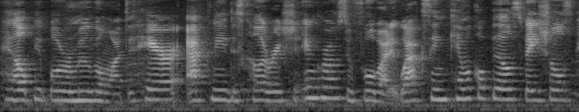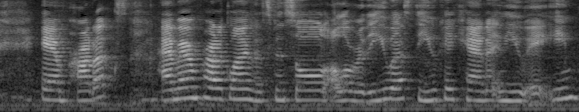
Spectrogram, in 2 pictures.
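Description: Light background noise is present. A woman speaks with monotone, flat intonation. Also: moderate pace. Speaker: esthetician hosting a live show. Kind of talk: casual livestream chat. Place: home room. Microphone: phone near.

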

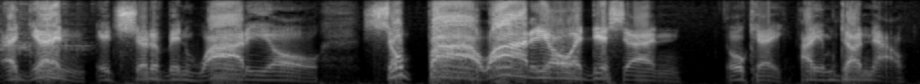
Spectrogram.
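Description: Speaking at a fairly slow pace, the put-on character voice comes out raspy. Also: man, medium pitch for a man. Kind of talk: comedic character reaction video.

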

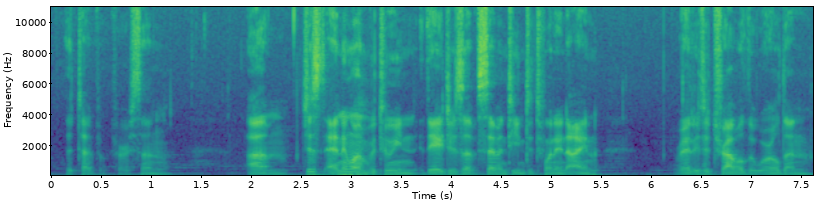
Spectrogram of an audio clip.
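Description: A man talks at a very slow pace in a medium pitch with fairly even intonation. Light background noise sits behind him. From Sweden. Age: 20s. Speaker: organization staff member; guest. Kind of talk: interview answers. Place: studio. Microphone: studio mic.

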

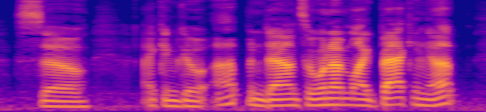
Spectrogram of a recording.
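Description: Music plays in the background of this dry, echo-free recording as the speaker talks at a moderate pace with fairly even intonation. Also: man. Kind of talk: casual vlog chat. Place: car. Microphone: phone near.

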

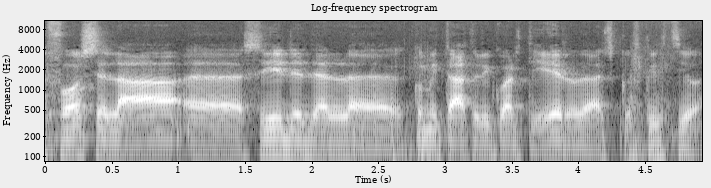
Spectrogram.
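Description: This is a man talking. He speaks at a very slow pace. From Liguria. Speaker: eyewitness interviewee, former municipal employee; witness. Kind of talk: oral history interview. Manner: halting, many fillers and repetitions. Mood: reflective, calm. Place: studio. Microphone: lapel.

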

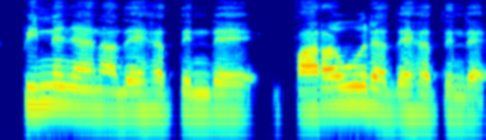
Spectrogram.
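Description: A man with a plain, everyday voice and fairly high pitch is heard in a dry, close sound with no echo, his pitch varying an ordinary amount. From Kerala, Adoor (Pathanamthitta). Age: 20s. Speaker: world record holder and activist. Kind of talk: interview.

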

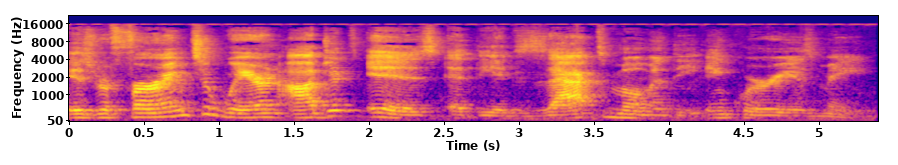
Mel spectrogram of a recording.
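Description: With light background noise and audible room echo, a man talks at a moderate pace with hardly any pauses. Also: big swings in loudness. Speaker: school news host. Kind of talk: broadcast quiz hosting. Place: studio.

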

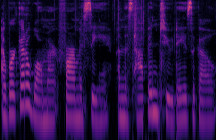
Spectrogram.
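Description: A woman with a fairly low pitch speaks in a normal speaking voice at a moderate pace, her pitch varying in an ordinary way. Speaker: horror story narrator. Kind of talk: story reading.

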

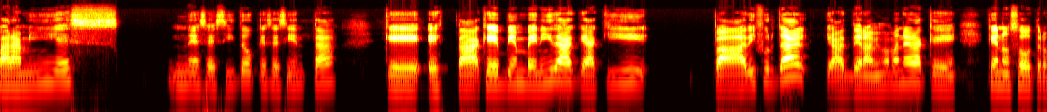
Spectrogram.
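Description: Recorded very cleanly against a silent background, a woman with a fairly low pitch speaks at a very slow pace, the sound dry and close with no echo. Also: ordinary pitch variation. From Caribbean. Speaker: podcast host. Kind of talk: casual chat.

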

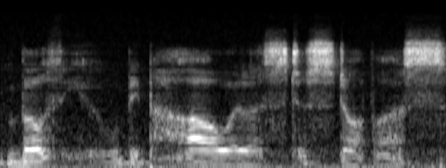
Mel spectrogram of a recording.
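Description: A man uses a put-on character voice with a very deep, low pitch, talking fairly slowly against clear background noise. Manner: menacing.

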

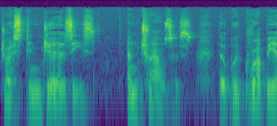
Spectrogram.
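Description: Unforced voice, reading

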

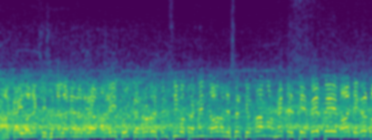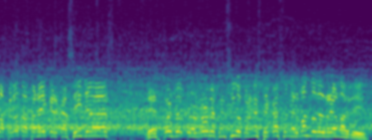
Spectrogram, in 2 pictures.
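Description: An animated man with an extremely high pitch speaks at a very fast pace and very even loudness, with noticeable background noise behind him. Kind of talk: live football commentary. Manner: animated, fast play-by-play delivery, rising to shouts on big chances; excitable, rapid-fire, clipped sentences.

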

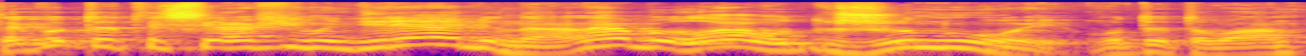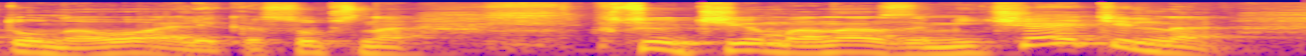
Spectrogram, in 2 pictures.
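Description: Speaking at a very fast pace, a man with a fairly high pitch makes very wide pitch swings while keeping his loudness very even. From Russia, Yekaterinburg; Russia. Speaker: political video blogger. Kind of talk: political commentary monologue. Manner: animated. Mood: sarcastic, critical. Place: home room.

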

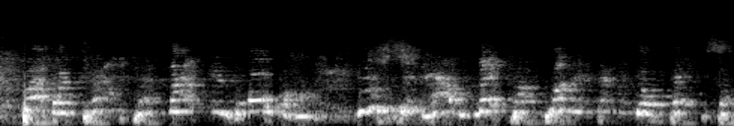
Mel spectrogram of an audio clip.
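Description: Over noticeable background noise and audible room echo, a woman speaks at an extremely high pitch with lively intonation. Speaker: preacher. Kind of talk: sermon. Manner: animated. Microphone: sounds muffled.

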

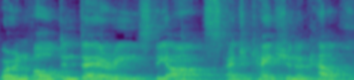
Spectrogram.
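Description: With light background noise and audible room echo, the speech shows ordinary pitch variation. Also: man. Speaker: marketing and communications staff member. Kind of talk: spoken word poetry reading. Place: office. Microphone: phone near.

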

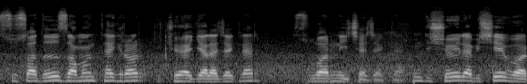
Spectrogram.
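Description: At a moderate pace, a man with a fairly high pitch and ordinary pitch variation talks over noticeable background noise in a dry sound with no echo. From Turkey. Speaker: villager, goat keeper. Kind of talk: casual interview. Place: open country.

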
